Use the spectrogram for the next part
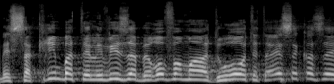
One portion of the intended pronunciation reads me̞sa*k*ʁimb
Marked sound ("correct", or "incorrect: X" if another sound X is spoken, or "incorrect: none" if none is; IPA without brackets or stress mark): correct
